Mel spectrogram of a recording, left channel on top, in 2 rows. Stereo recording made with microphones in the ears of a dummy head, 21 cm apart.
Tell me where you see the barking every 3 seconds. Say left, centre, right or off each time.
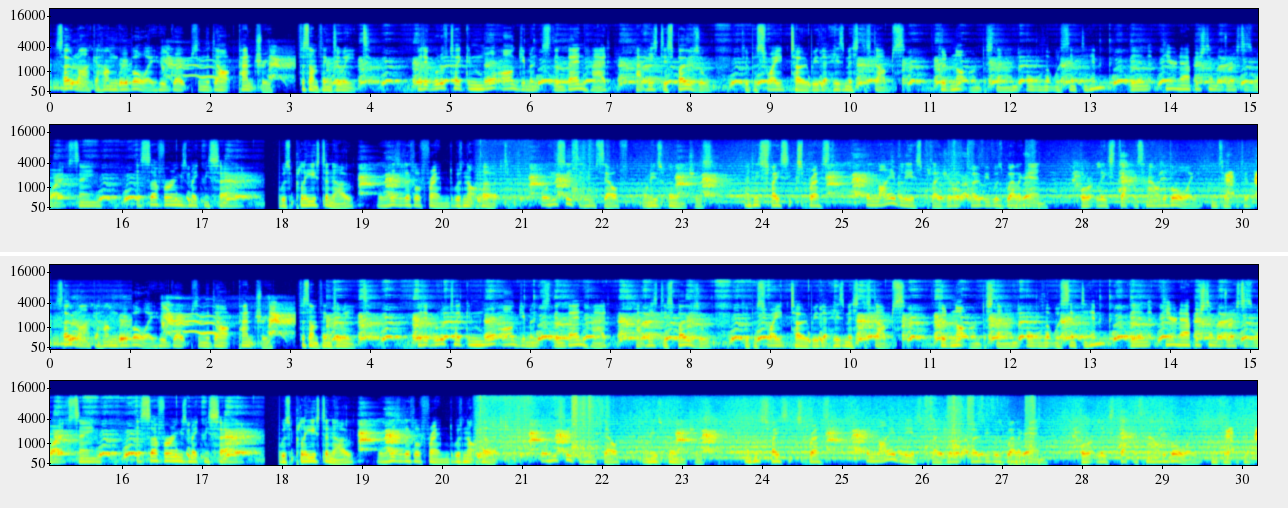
right, right, right, right, right, right, right, centre, centre, centre.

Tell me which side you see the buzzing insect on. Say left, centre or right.
right.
